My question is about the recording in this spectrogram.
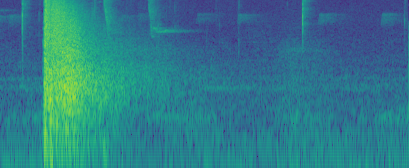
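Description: A single handgun shot about half a second in, its report trailing off over a second or so. Another shot starts right at the end.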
